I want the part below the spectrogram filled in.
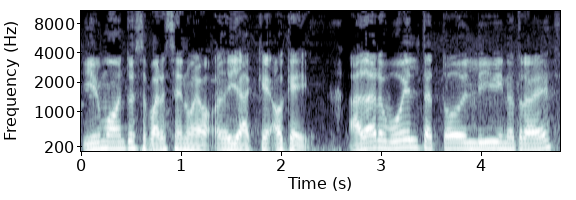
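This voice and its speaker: A man is talking amid noticeable background noise. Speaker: podcast co-host. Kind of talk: casual chat.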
